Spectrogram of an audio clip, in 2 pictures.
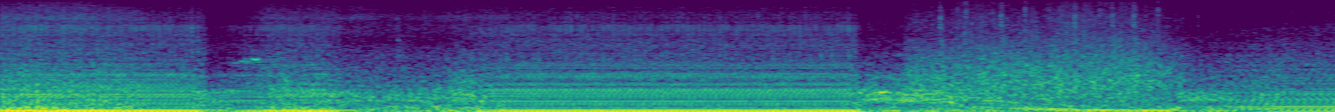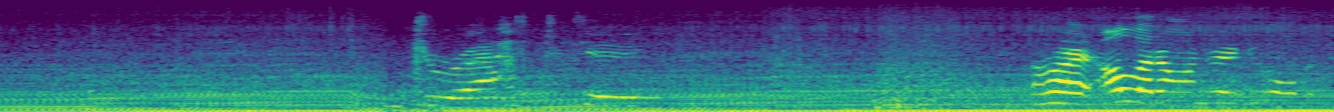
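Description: Car driving in the video game Ghost Recon: a steady engine drone runs throughout with shifting revs and a brief rougher burst midway, while game voices talk over it.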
